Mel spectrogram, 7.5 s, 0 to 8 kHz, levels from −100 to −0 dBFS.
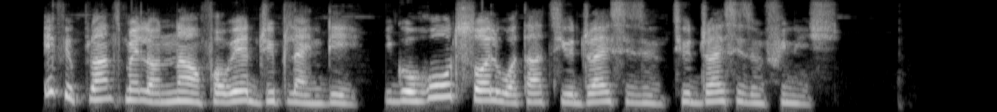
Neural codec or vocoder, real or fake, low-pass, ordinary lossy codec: none; real; none; none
